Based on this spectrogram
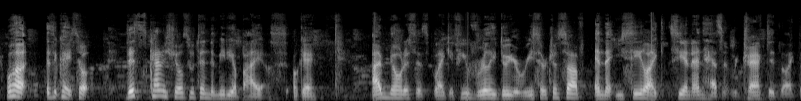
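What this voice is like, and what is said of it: Rough, sick-sounding throaty voice. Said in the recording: “How bad do I sound? ... you sound extremely, extremely bad. ... Do I sound like a smoker? ... you sound like you have strep throat.”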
